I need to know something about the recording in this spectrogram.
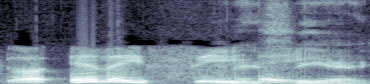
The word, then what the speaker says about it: NACA: So if you're not familiar with NACA, how do you pronounce it? NAKA or no, it's just like NACA.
